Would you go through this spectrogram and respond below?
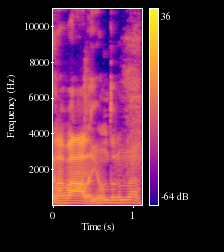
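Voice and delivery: put-on Liverpool Scouse accent. Repeating the other speaker's line to show how it sounds, Scouse accent. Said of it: "like with a Scouse accent".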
